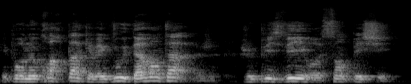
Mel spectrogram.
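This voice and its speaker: A man's voice: medium pitch, unhurried, darkish tone, close to an everyday voice. A man playing a suave, hypocritical nobleman seducer in classical French theatre, declaiming in a pompous, hammy stage manner. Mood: pompous false piety. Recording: echoey room, far from mic.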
